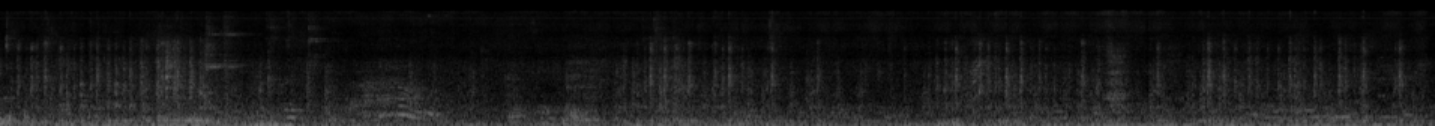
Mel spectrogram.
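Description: A board eraser rubs across a blackboard.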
